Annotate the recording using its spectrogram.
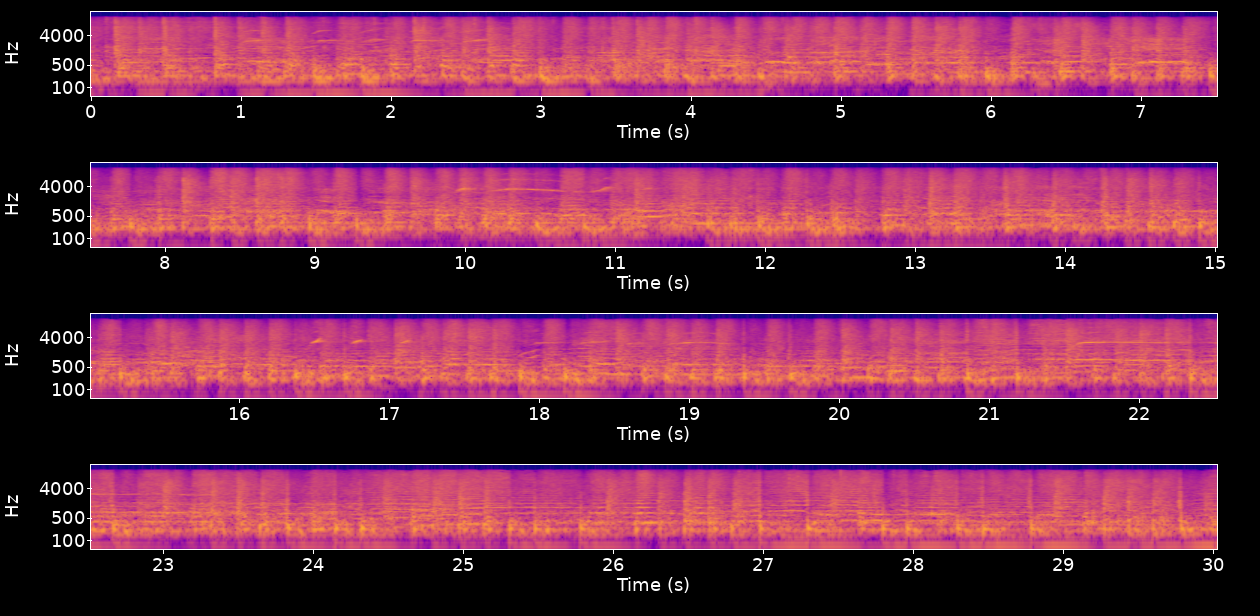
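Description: Live brass band playing loud, continuous dance music, with trumpet and tuba over a bass drum's beat.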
